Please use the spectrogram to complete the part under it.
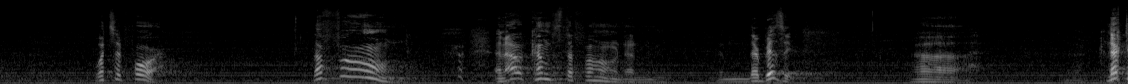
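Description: A man preaches with animation through a microphone in a large echoing hall, pausing between phrases.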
